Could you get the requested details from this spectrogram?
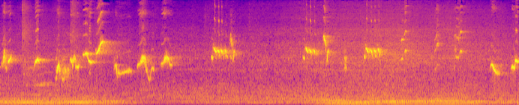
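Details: White-rumped shama song used as a lure to get a caged shama singing: bursts of rich whistled and warbled phrases, sliding notes and short sharp clicks, separated by brief pauses, with a faint low hum beneath.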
